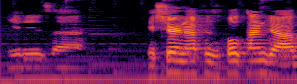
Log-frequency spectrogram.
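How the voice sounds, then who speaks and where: With a Missouri accent, a man talks at a moderate pace as music plays in the background. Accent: Southern US (Missouri). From southern Missouri. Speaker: dairy farmer. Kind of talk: interview answer.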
